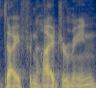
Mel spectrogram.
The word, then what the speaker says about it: diphenhydramine: a letter in there uh the game is dyen hydramine which is the uh colloquial chemical uh drug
